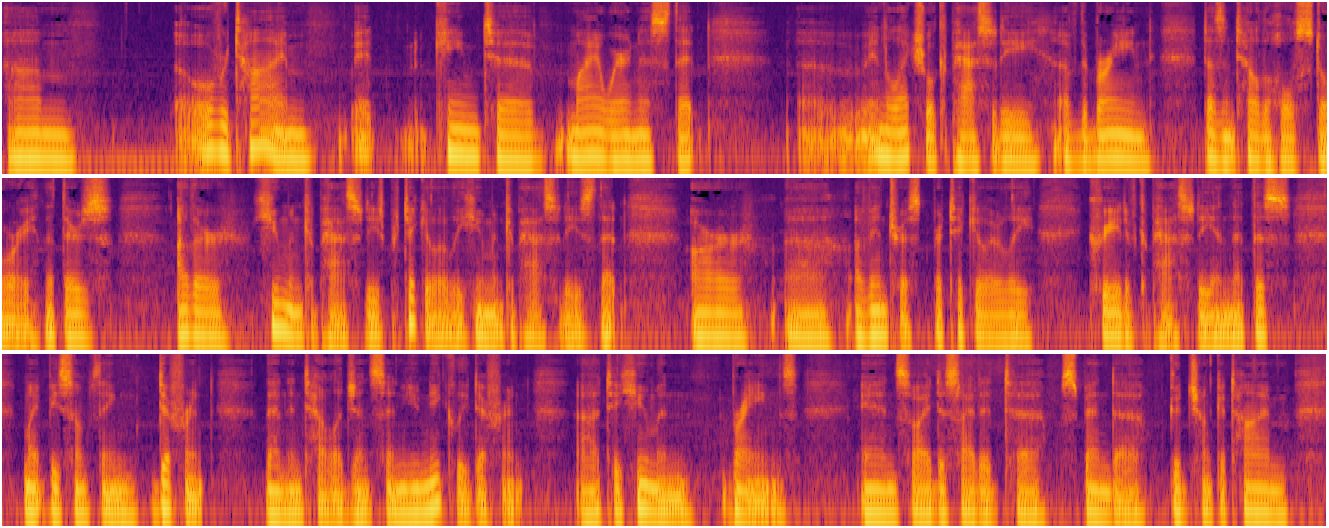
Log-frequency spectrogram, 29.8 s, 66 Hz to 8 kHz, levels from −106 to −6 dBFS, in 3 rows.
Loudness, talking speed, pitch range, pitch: -25 LUFS, 125 wpm, 90-100 Hz, 95 Hz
